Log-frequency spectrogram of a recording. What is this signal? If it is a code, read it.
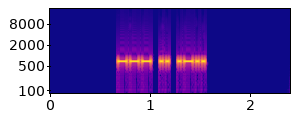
Morse code, heard as a keyed tone, about 40 wpm, 700 Hz. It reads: OIL
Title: Sentences from Top 1000 Words - Review Part 4 - New Word Drill - 40wpm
